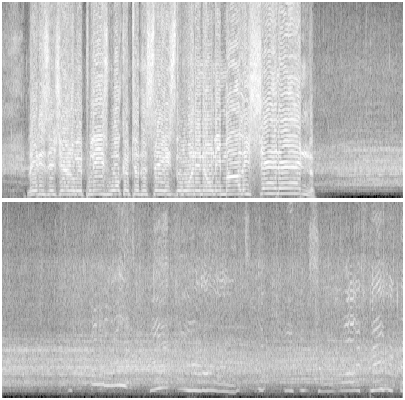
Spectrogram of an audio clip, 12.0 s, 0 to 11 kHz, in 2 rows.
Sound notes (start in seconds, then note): 0.0 audience cheers; 4.7 audience cheers & applauds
